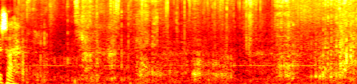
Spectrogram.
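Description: Faint talk in the background over steady outdoor noise.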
